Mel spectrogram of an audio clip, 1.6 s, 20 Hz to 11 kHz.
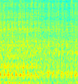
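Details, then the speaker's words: Rebuilt Elna sewing machine, after passing a Class 2 insulation test, stitching a pattern through heavy drill cotton. Fast, even stitching patter with a smooth mechanical hum and no knocks or catches; running sweetly. "So I'm just going to, this is some heavy drill cotton, so this is quite a test for the machine."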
